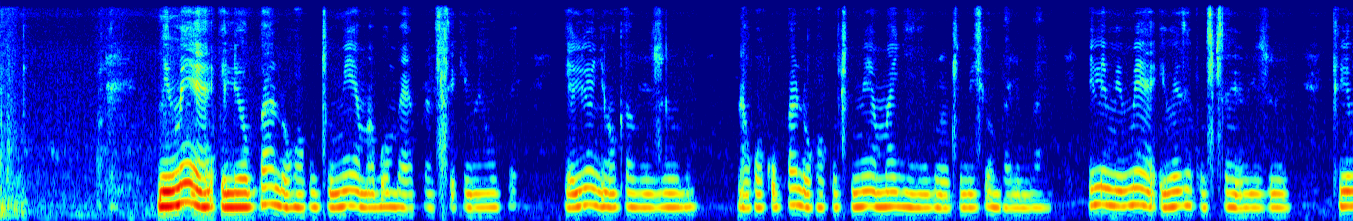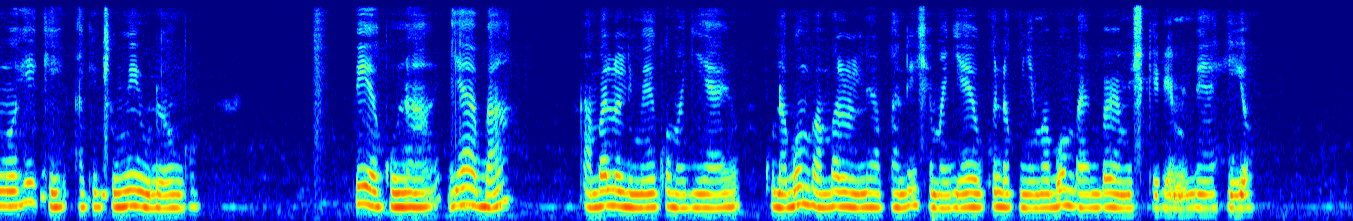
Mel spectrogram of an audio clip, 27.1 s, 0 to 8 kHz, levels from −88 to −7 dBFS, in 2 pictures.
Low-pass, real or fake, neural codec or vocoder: 7.2 kHz; real; none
